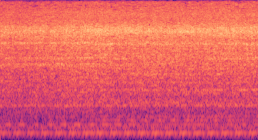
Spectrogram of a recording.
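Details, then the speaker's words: Boat tied up to the dock with the transmission in gear, pushing forward and moving water at the stern: a deep, steady burble with an even low pulse and no knocks or misses; it idles smoothly in gear. "i'll go ahead and put the transmission in gear and we're actually trying to move forward but of course i'm tied up to the dock and we're actually in gear right now"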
